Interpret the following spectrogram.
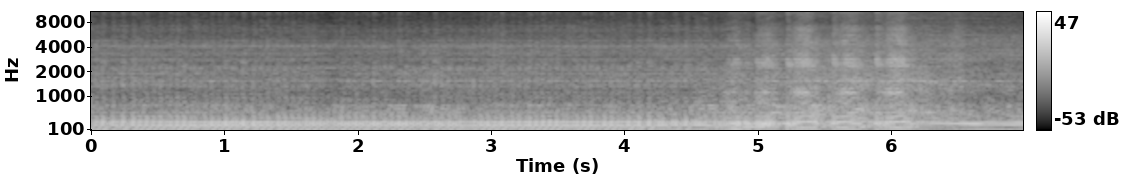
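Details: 2004 Polaris Predator 50 two-stroke mini quad with a new carburetor and float height corrected: a steady idle buzz, then clean pickup when the throttle snaps open from idle, with no hesitation, stumble or flooded sound; normal idle and throttle response.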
